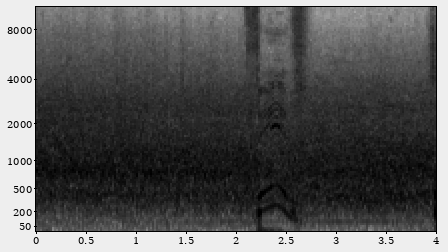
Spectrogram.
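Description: Large stadium football crowd cheering steadily after a tackle, with one short voice a little past halfway.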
